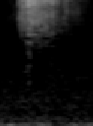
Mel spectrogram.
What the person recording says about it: it makes a better and different sound when you shake it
